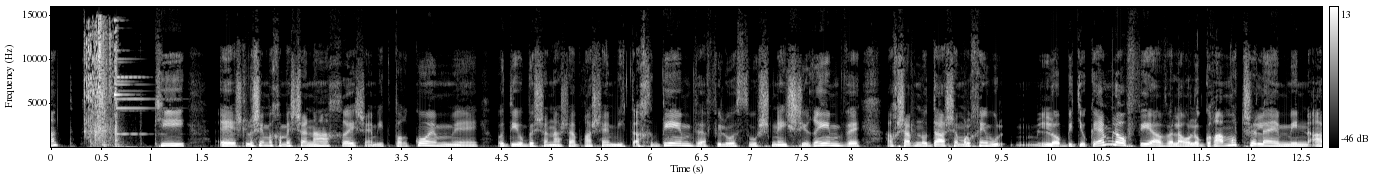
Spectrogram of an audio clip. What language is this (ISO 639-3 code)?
heb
